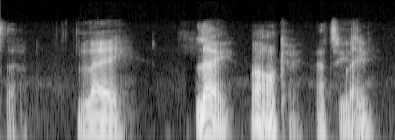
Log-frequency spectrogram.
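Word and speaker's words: Lae: N guine called L AE how do you pronounce that Lei Lei oh okay that's easy so uh yeah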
